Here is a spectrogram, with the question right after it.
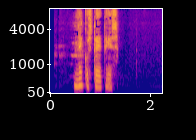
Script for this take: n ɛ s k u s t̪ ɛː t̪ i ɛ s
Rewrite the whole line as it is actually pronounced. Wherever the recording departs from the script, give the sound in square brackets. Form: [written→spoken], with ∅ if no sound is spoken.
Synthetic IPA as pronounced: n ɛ [s→∅] k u s t̪ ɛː t̪ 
